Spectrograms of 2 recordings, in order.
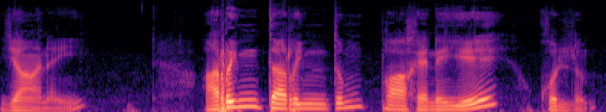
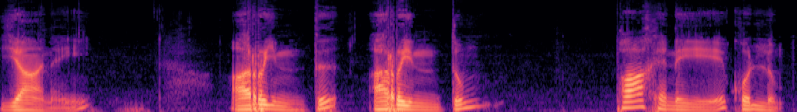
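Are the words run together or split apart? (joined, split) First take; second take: joined; split. First: The words are run together at their boundaries. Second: The words are split apart at their boundaries. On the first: "பாடநூல்ல உள்ளது போலவே" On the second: "சந்தி பிரித்துச் சொல்லுகின்றேன்"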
